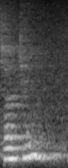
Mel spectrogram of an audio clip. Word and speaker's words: Tartu: Legal Clinic of the University of Tartu, well pronounced, Tartu, thank you, and serves as co-organizer of the Estonian Legal Hackers Meetups.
